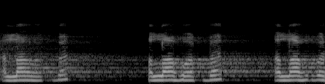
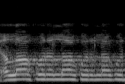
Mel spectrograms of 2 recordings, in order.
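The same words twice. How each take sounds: First: The phrases are separated by short pauses. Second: The phrases are run together without pauses.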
